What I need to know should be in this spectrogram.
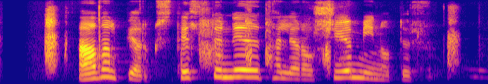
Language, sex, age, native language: Icelandic, female, 50-59, Icelandic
